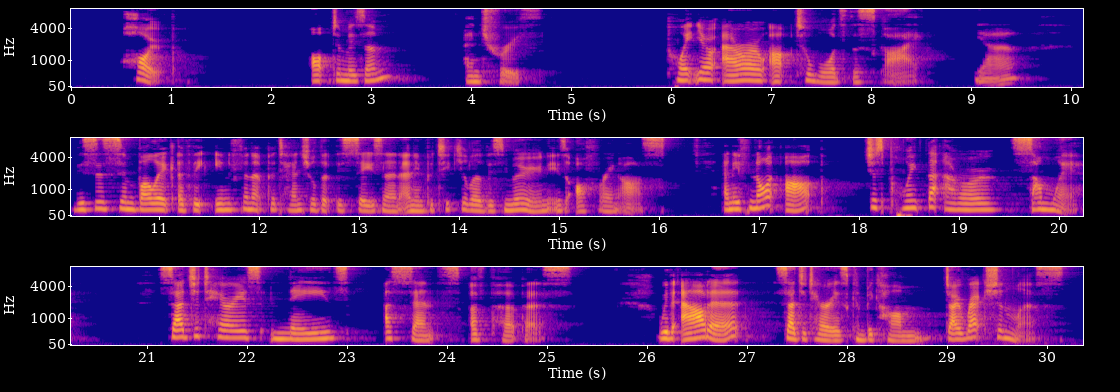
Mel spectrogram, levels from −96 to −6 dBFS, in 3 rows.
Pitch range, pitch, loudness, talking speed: 170-220 Hz, 195 Hz, -27 LUFS, 100 wpm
